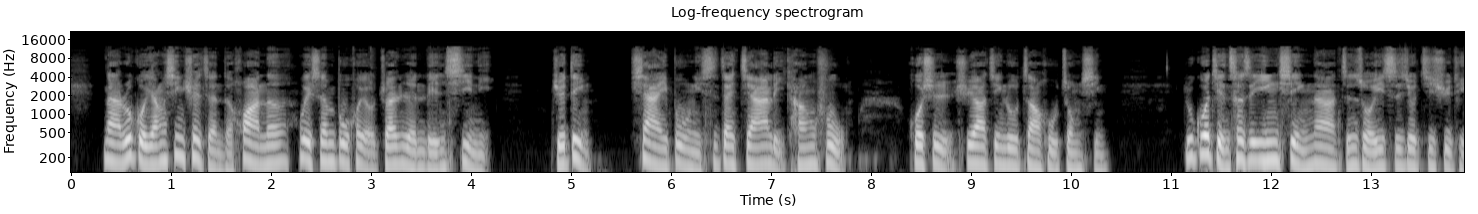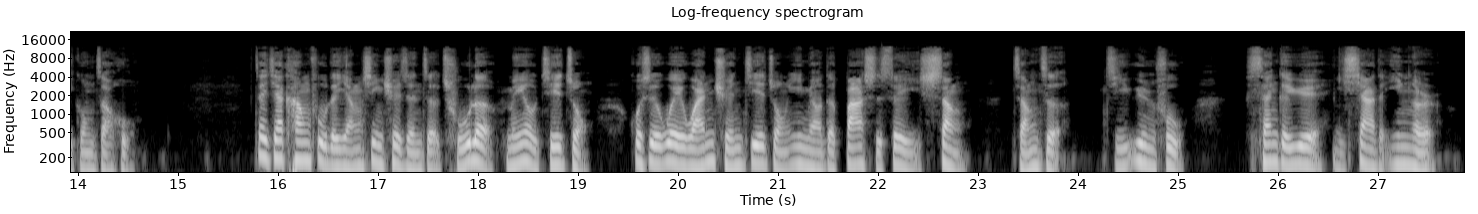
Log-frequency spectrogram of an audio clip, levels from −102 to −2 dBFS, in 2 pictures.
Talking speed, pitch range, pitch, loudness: 225 characters per minute, 130-165 Hz, 150 Hz, -28 LUFS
